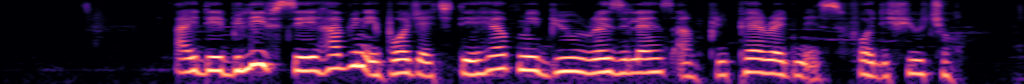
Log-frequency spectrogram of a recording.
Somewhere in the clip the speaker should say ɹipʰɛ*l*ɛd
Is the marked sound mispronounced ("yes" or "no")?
yes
